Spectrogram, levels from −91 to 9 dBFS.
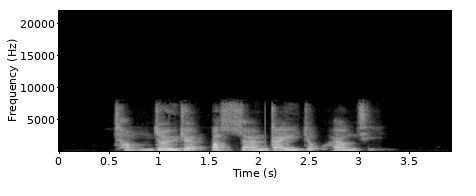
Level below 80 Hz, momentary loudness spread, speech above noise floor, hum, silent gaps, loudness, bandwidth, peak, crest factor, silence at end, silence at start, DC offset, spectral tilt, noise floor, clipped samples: -54 dBFS; 11 LU; 64 dB; none; none; -20 LUFS; 8 kHz; -2 dBFS; 20 dB; 0.8 s; 0.55 s; under 0.1%; -5.5 dB/octave; -84 dBFS; under 0.1%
